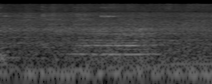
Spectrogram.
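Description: A steady horn-like tone is held for about a second in the middle, over a low rumble.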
